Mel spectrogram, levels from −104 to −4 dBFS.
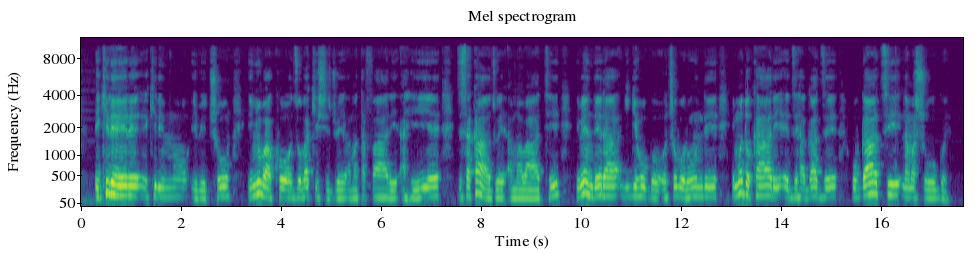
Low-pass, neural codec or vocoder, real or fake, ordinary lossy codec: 9.9 kHz; none; real; AAC, 48 kbps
